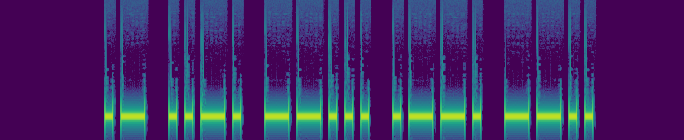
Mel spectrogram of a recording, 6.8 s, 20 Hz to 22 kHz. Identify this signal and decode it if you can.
Morse code, heard as a keyed tone, about 18 wpm, 700 Hz. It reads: AF7PZ
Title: Speed Racing - USA 2x2 Call Signs 15wpm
